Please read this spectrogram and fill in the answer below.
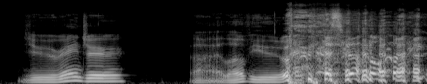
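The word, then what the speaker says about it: Zyuranger: Sorry, you said Jew Rangers. That's Jew It's Ranger. ZYU. It's ZY, but in Japanese it's like Jew Ranger.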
